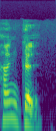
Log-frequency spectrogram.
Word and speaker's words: Hangul: E aí a primeira sílaba é Han, a segunda é Gul, vira Hangul.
